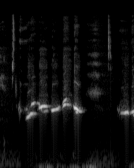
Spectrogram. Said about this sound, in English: Yes, and the last time it just was you whistling.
